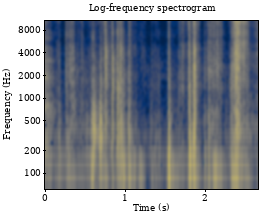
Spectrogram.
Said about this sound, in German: Ja, konnten Sie erraten, was das war? In zwei Wochen ist dieses Geräusch in Deutschland millionenfach zu hören. Dann dürfen wir nämlich das erste Türchen am Adventskalender aufmachen.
